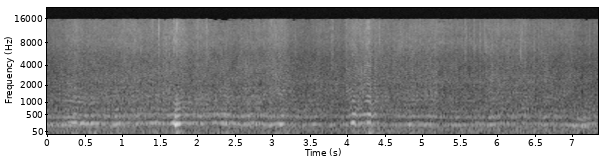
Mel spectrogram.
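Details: Steady droning of honey bees around a Mason jar honey super in a beekeeping setup, with a few louder buzzes from individual bees flying close past, including one sharp burst near the start.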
